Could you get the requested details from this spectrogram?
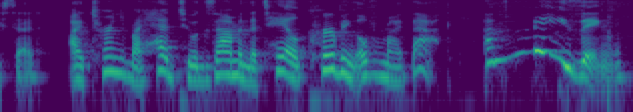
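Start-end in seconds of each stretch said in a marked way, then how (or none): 3.6-4.7 amazed exclamation. Acted. Boy marvels at tail.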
